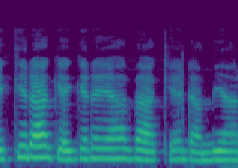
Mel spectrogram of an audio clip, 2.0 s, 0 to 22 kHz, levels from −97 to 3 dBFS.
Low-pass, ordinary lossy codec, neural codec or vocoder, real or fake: 10.8 kHz; none; none; real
